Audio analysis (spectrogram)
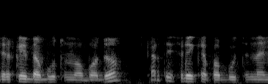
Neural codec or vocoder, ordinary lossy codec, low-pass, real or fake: codec, 44.1 kHz, 7.8 kbps, DAC; MP3, 24 kbps; 5.4 kHz; fake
